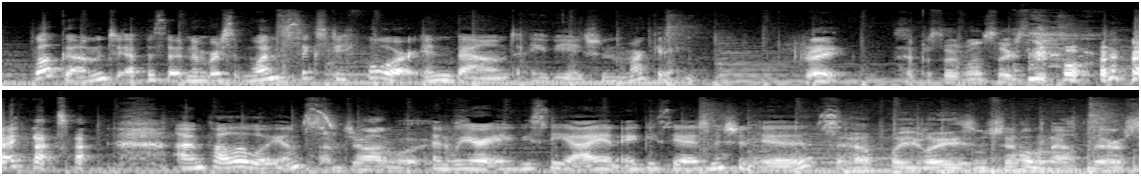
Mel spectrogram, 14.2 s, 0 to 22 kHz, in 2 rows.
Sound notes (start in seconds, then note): 6.3 laughs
